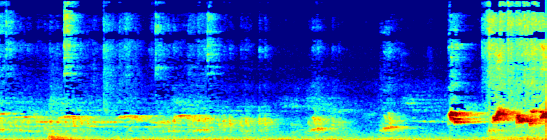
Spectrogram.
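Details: Red-whiskered bulbul at home in covid season, singing naturally: faint whistled notes at first, then loud bright warbled phrases near the end, over soft background hiss.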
